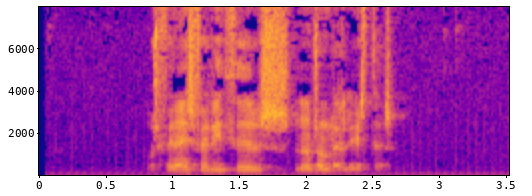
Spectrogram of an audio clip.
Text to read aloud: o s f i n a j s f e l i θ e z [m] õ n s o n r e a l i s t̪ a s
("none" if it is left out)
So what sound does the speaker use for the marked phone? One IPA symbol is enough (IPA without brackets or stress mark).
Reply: n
